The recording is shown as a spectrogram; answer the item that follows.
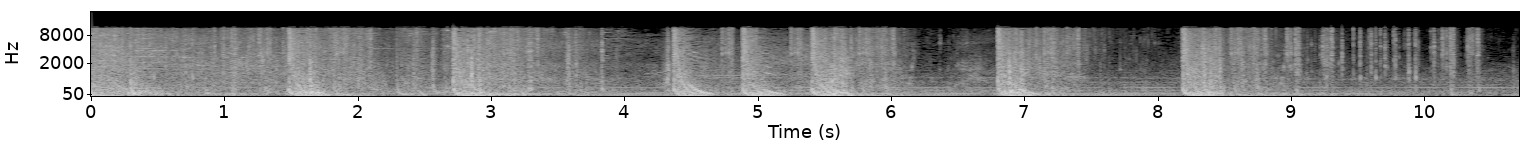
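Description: Rapid gunfire from the video game Black Ops 6, with sharp, loud bursts of shots arriving in irregular clusters every second or two over a steady background of game sound, with no one talking.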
